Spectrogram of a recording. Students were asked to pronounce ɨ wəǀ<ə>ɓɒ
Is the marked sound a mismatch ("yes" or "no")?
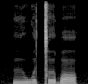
no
